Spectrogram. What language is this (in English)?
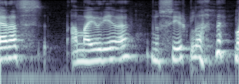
Portuguese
